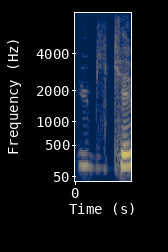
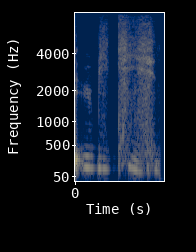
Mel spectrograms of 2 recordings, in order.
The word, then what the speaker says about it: Ubiki: Oui, tout à fait, hein, pour, revenir, très rapidement, hein, sur l'historique du Wiki, on avait commencé par, J'ai dit Ubiquet, mais c'est Ubiki.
